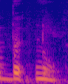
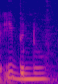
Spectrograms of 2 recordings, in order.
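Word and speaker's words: ابن: Ini karena kata ibnu ada di tengah kalimat, jadi kita bacanya dhahaba bnu, bukan dhahaba ibnu.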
